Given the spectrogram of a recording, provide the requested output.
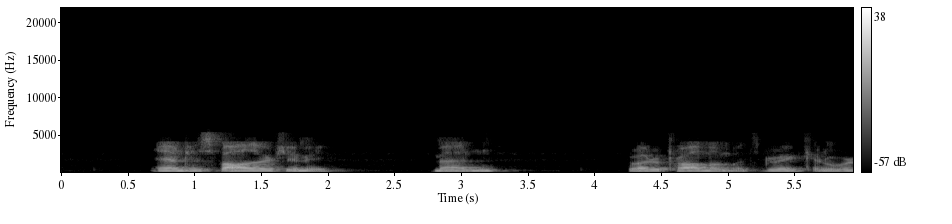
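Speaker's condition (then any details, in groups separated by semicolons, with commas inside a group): Tongue cancer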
